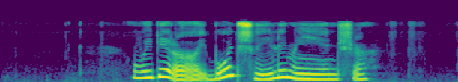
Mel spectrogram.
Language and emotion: Russian, sad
